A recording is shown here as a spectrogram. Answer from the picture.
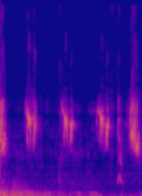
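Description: A small bird chirping, short high notes repeated about twice a second. The fading tail of a louder noise fills the first half second.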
